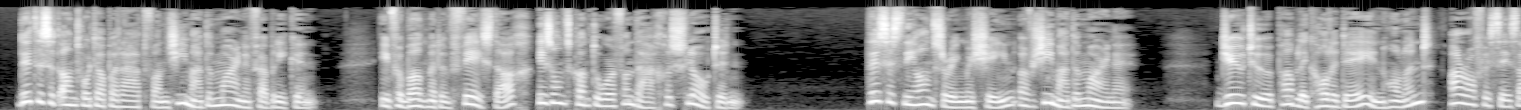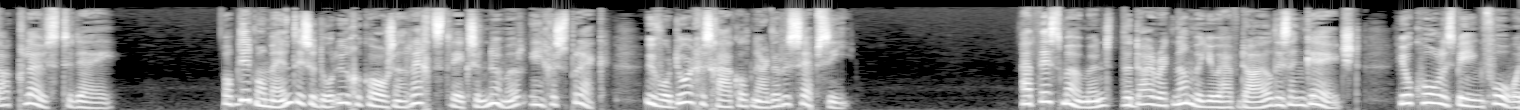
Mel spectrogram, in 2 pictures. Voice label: telefonansagen nl engl, frauen aus aller welt

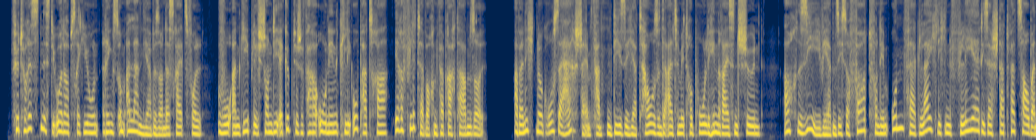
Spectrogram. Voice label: doku voice over, frauen

